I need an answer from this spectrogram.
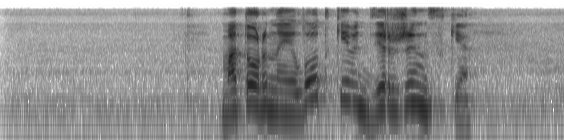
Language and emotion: Russian, positive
